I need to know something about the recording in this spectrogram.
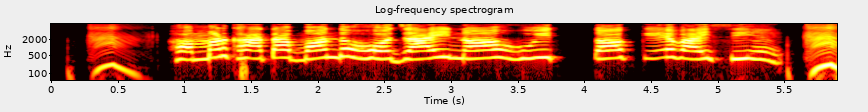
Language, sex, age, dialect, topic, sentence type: Magahi, female, 31-35, Western, banking, question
